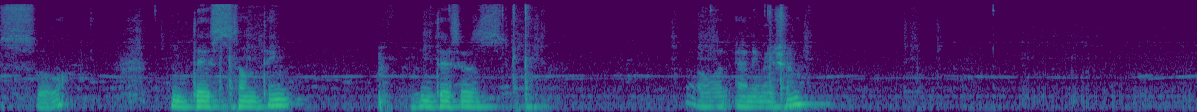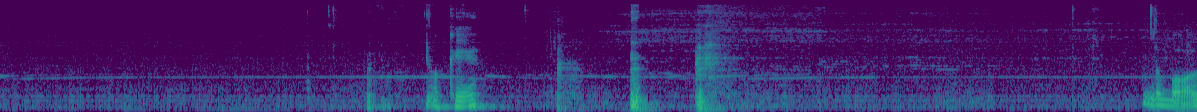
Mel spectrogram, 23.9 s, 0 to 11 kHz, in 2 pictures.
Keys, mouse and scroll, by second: 2.2 space, 5.1 space, 7.7 space.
